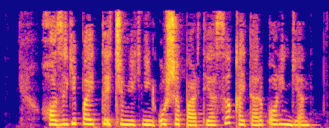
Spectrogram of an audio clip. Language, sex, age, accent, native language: Uzbek, female, 19-29, Surxondaryo, Uzbek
